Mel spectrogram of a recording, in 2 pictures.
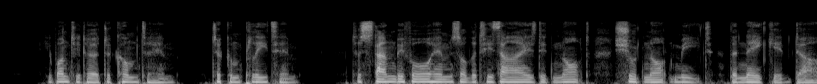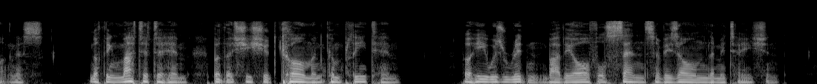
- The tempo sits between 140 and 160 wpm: No, average, 185 wpm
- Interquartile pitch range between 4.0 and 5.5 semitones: No, average, 2.8 semitones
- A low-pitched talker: Yes, low, 105 Hz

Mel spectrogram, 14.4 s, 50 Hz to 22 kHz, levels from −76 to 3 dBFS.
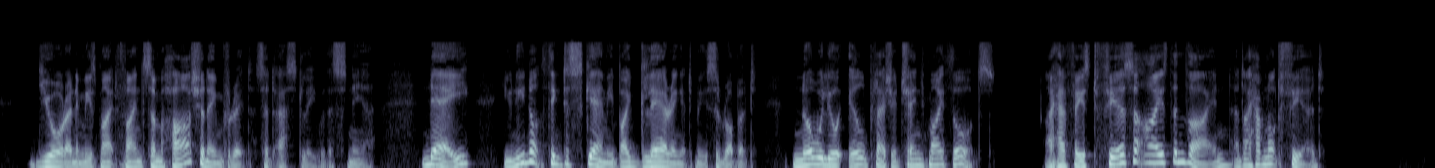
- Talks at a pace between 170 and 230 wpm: Yes, average, 200 wpm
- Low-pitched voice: Yes, low, 125 Hz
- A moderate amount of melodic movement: No, wide, 7.3 semitones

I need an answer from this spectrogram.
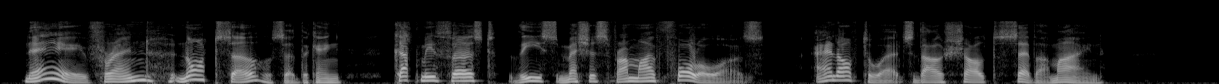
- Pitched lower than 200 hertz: Yes, low, 135 Hz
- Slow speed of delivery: Yes, slow, 115 wpm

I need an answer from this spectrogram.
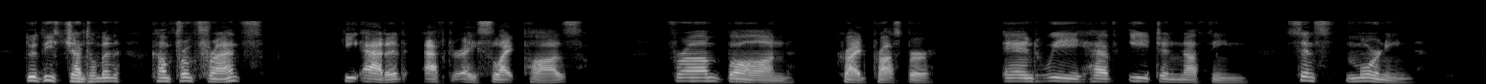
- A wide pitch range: Yes, wide, 6.2 semitones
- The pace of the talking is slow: Yes, slow, 95 wpm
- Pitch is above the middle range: No, medium, 140 Hz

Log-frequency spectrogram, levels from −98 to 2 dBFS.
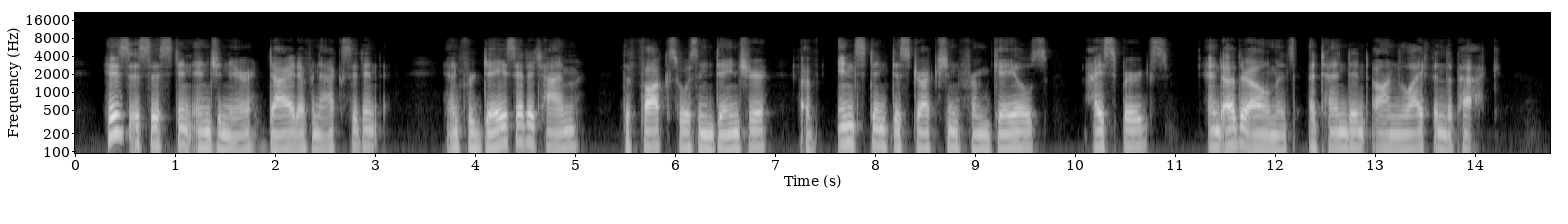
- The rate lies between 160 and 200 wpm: No, average, 140 wpm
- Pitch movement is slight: Yes, narrow, 2.1 semitones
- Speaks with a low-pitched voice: Yes, low, 110 Hz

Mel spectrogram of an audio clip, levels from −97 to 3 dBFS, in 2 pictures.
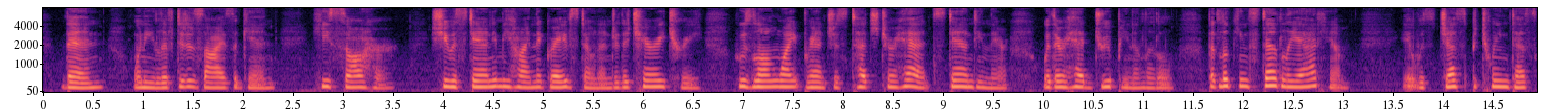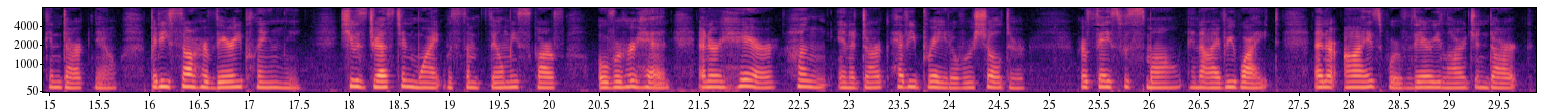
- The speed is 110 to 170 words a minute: No, average, 185 wpm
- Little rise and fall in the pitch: Yes, narrow, 2.3 semitones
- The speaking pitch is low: No, high, 190 Hz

